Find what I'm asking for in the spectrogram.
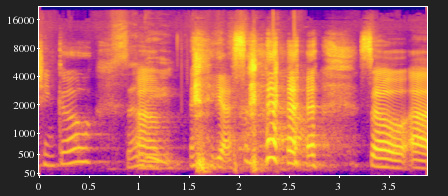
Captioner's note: chuckling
